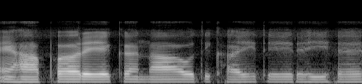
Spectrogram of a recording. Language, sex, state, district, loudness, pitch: Hindi, male, Jharkhand, Deoghar, -19 LUFS, 120 Hz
